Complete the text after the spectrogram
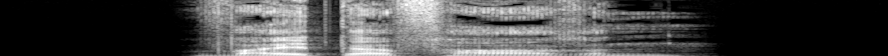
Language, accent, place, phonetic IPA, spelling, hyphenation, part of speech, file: German, Germany, Berlin, [ˈvaɪ̯tɐˌfaːʁən], weiterfahren, wei‧ter‧fah‧ren, verb, De-weiterfahren.ogg
- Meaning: to continue driving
